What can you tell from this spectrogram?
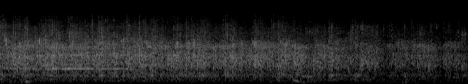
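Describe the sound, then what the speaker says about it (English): Sustained applause fills a hall at a Purdue panel event, dense and even across many hands, easing slightly toward the end. "Let's give him another round of applause"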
